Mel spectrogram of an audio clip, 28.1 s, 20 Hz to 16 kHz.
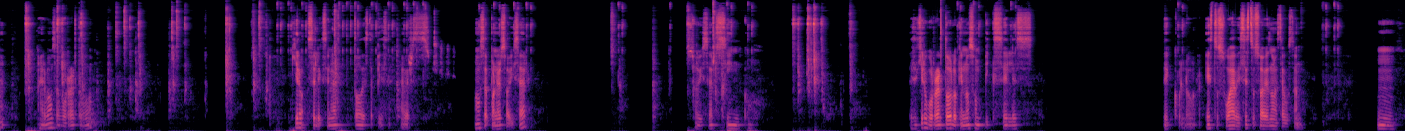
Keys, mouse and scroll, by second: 0.5 Delete, 1.1 Delete, 1.7-2.0 alt+scroll up 4, 2.9-3.3 alt+scroll up 4, 3.5 ctrl+z, 5.2 ctrl+z, 5.5 click, 5.8 click, 6.0 click, 8.1 click, 8.3 click, 8.5 click, 9.3 click, 9.9 click, 10.3 click, 10.5 click, 11.0 click, 12.3 shift+click, 14.3 Return, 14.5 click, 15.0 click, 15.8 Delete, 16.3 Delete, 16.9 alt+middle click, 17.0 alt+scroll down 1, 17.3 alt+middle click, 17.3-17.7 alt+scroll up 2, 17.5 alt+middle click, 19.1 alt+click, 19.5 click, 20.2 click, 21.7 click, 22.9 click, 23.6 click, 26.5 click, 26.7 click.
